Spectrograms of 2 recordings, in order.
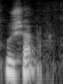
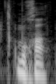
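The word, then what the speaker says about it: Mucha: Alphonse Moucha. Moucha. Ça dépend comment tu le prononces. Tu peux le prononcer à la française. Avec un che. – Bah, tu le prononces à la française, ça un che.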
